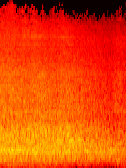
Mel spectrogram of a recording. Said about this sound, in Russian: Я вышел из метро. На улице шел ливень.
